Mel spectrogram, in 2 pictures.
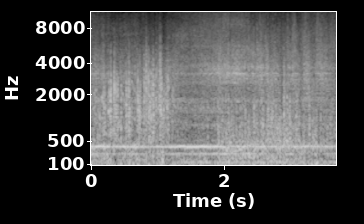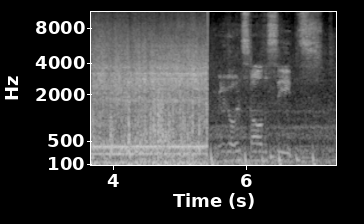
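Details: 2000 Lund 1700 boat, 90HP four-stroke Mercury outboard, after restoration and motor repair, on the water under load: steady even drone at constant pitch over wind and water, no misses or knocks. Normal running.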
